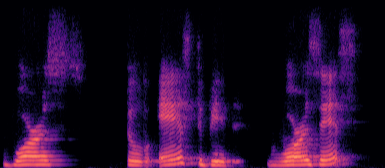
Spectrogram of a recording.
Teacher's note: You need to drag the sound from worse to is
